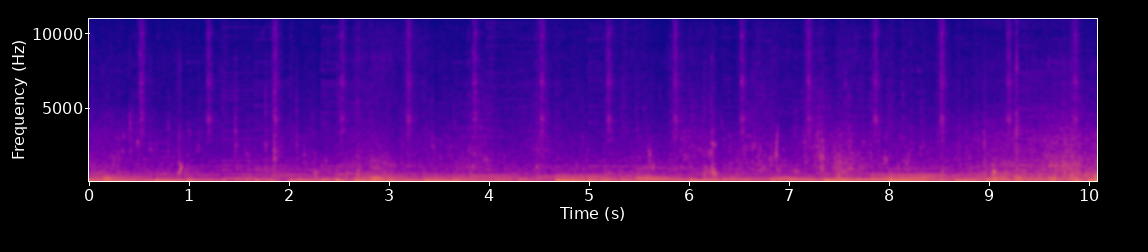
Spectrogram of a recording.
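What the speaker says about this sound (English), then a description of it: "When leaving the bay, the waves increased." Waves slapping and washing against the hull of a sailboat under way at sea off a Swedish bay near Örskär lighthouse, with a steady near rush of water, repeated splashes and a low background hum throughout.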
